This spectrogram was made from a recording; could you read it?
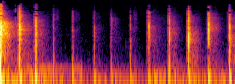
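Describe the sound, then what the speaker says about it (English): A short burst of sharp hand claps, a dozen or so quick irregular slaps in a quiet room, close and dry, with no talking. "Why are we clapping?"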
